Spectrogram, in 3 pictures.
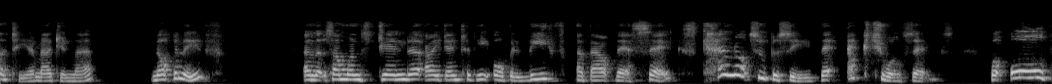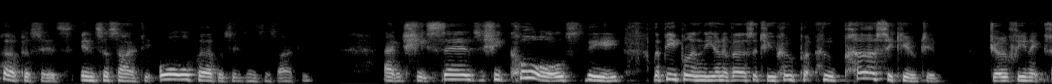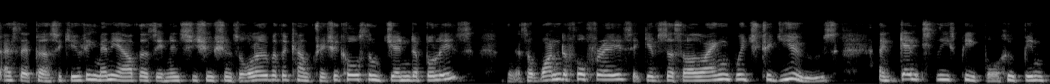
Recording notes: A live webinar on Sunday 28th Jan at 10am UK time.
